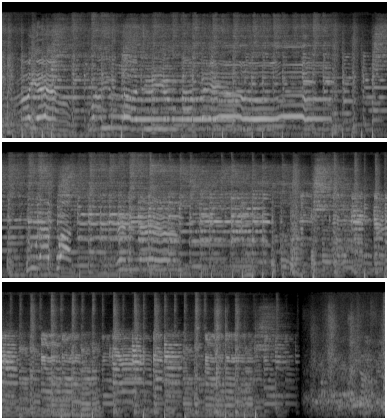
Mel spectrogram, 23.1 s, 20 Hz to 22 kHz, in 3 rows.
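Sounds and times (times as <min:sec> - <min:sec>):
live rock band playing: 0:00.0 - 0:21.4
sliding guitar melody: 0:00.0 - 0:21.4.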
